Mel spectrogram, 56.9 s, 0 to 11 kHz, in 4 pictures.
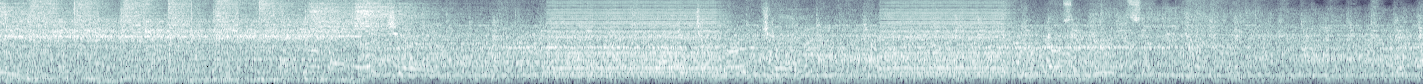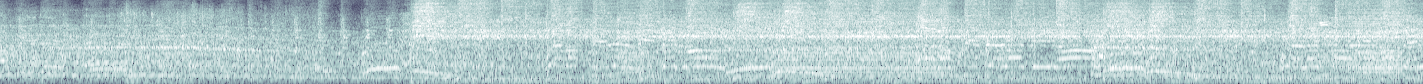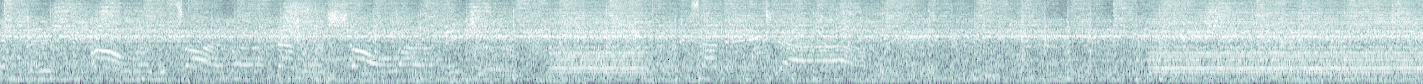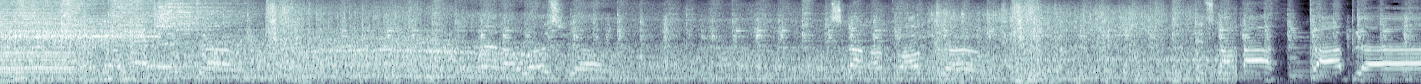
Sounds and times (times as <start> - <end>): Vehicle: 0.0 - 55.1
Music: 0.0 - 56.9.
